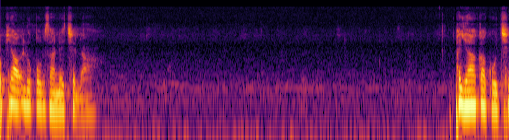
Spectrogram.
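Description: A young woman speaks calmly through a microphone, pausing between phrases.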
